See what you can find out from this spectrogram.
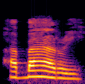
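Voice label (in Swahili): "habari", Swahili pronunciation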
